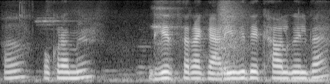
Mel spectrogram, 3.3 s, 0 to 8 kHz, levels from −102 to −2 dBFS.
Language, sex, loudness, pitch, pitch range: Sadri, female, -17 LUFS, 215 Hz, 210-225 Hz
